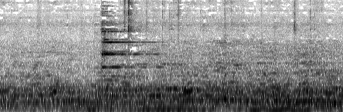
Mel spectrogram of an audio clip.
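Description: Many people talking indistinctly at once, a steady background chatter, with a brief metallic ring a little over a second in.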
